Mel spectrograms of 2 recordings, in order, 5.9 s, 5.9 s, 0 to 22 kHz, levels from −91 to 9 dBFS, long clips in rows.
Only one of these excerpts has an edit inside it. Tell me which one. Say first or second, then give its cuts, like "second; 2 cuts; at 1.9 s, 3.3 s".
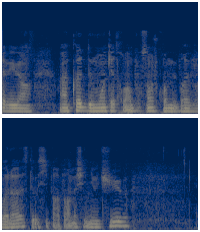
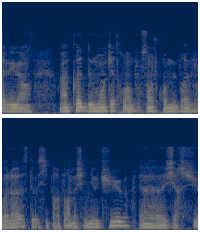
second; 1 cut; at 4.9 s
